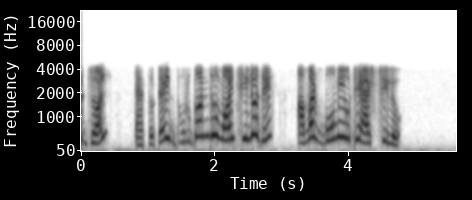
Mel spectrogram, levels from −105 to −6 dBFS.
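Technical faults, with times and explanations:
Throughout: Opus voice compression, heavily damaged. Nothing is present above 4.3 kHz, so the speech is narrowband and muffled. The excitation is coded coarsely, which gives a hoarse, slightly robotic edge. The sound points to SILK mode at a very low bitrate, near 6 kbps.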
